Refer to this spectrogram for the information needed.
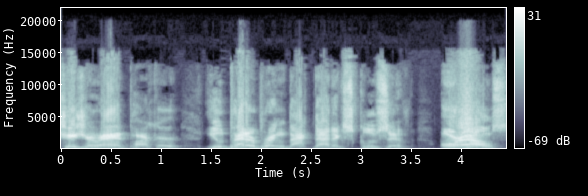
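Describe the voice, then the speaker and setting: A man's raspy, put-on character voice, extremely high-pitched, fairly slow, with lively intonation. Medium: read story. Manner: loud, blustering.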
